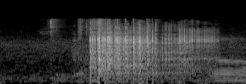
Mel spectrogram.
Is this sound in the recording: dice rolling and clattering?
yes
